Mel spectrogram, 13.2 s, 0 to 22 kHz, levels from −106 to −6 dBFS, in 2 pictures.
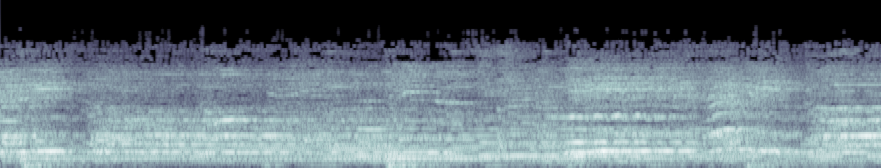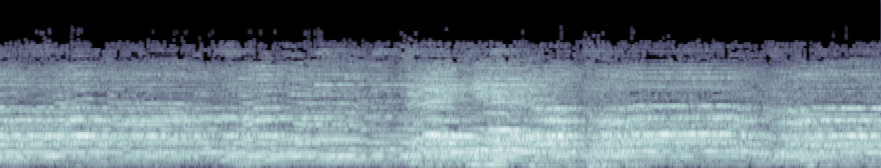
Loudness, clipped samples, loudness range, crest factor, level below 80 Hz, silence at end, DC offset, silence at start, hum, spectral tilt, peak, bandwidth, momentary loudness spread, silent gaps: -19 LUFS; under 0.1%; 2 LU; 16 dB; -46 dBFS; 0 s; under 0.1%; 0 s; none; -5 dB/octave; -2 dBFS; 8.2 kHz; 6 LU; none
